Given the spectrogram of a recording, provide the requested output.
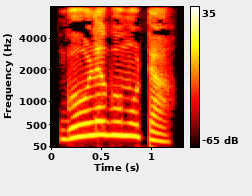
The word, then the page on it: ಕುಳ್ಳಕುಮ್ಮಟೆ: kannada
